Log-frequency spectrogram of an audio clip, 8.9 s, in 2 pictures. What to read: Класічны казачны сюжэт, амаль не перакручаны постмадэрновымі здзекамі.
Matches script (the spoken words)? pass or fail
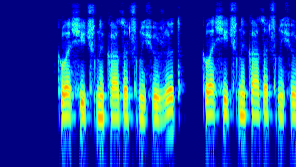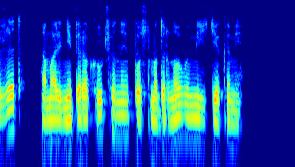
fail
